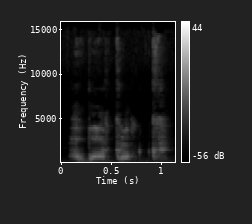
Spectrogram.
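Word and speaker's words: Habakkuk: Habac. I do want to stress on the second syllable the bar syllable habak habak of habak habach habak.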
